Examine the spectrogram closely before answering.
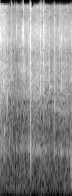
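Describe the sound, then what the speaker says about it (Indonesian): Cornflakes get stirred into melted chocolate in a mug, giving brief light scraping and clinking taps from a spoon, soft and close with no talking. "Aduk coklatnya sampai every cornflake are covered by the chocolate."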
